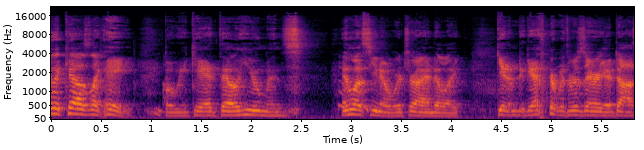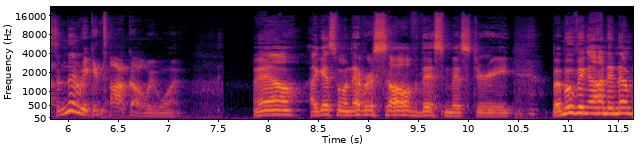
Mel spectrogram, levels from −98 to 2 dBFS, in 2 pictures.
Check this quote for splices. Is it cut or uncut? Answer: cut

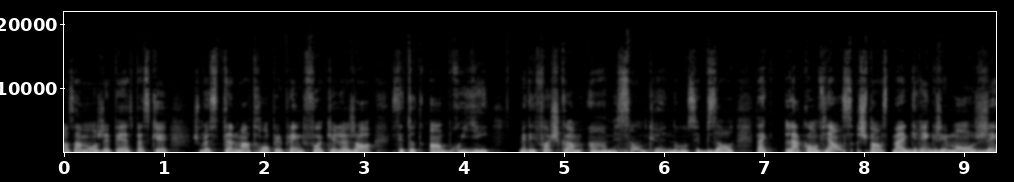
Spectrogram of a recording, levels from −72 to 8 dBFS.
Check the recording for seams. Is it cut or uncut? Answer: cut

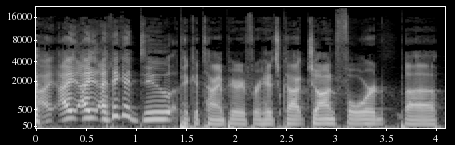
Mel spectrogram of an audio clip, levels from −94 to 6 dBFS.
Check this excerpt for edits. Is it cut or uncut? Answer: cut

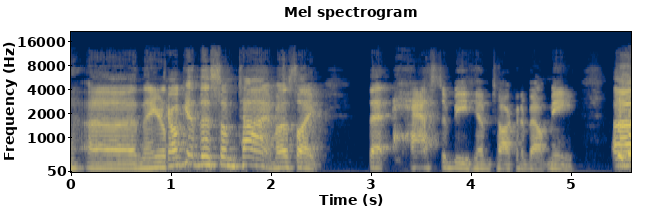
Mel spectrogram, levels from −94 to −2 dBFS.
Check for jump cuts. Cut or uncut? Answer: cut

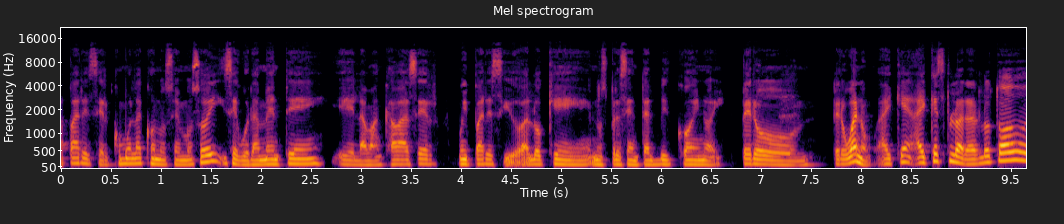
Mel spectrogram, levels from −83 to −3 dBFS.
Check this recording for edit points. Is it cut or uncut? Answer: cut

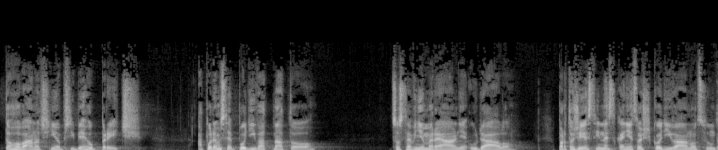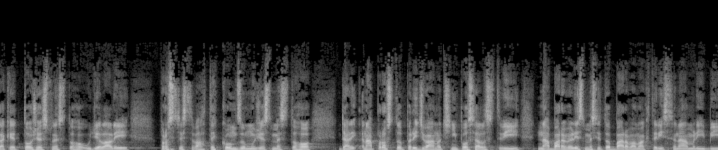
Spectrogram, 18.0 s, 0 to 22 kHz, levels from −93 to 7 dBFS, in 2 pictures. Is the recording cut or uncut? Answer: cut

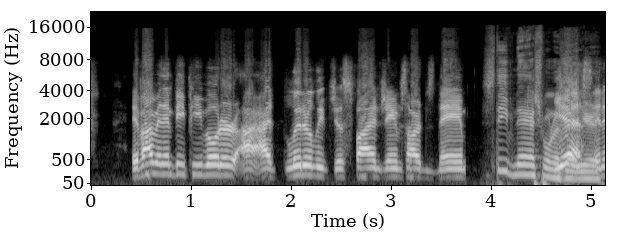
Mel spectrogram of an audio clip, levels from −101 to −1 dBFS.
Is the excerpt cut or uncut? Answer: cut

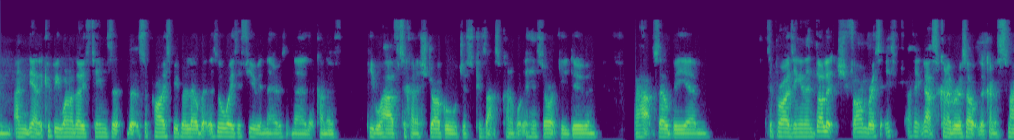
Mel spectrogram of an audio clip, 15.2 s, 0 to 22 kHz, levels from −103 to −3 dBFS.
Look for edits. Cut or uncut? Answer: uncut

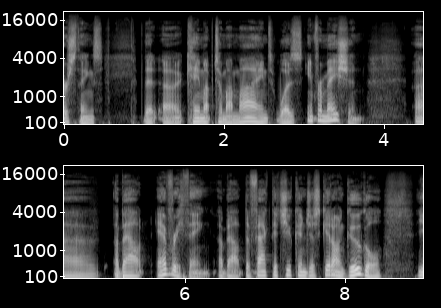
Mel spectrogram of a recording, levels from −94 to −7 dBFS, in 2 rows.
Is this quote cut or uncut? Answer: uncut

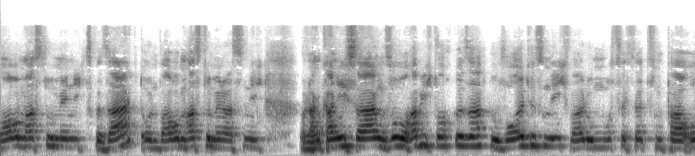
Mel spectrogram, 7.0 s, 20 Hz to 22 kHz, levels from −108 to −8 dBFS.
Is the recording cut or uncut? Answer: uncut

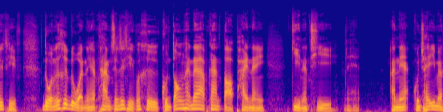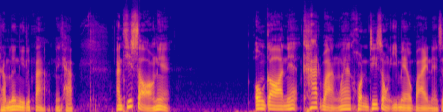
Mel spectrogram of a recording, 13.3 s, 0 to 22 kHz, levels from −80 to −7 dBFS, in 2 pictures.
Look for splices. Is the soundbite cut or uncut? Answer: cut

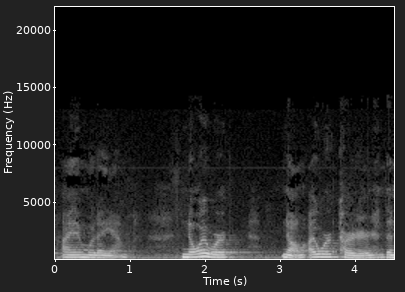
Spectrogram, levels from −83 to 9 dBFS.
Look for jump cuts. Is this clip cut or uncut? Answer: cut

